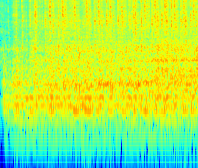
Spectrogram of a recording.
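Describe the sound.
A sewing machine stitches all the way around a bag, running as a fast, steady, continuous mechanical whir at even loudness throughout.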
